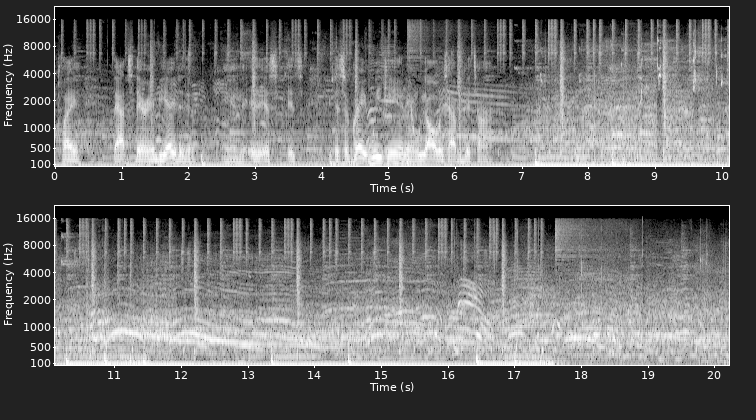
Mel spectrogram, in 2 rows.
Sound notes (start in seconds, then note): 8.5 crowd Cheering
